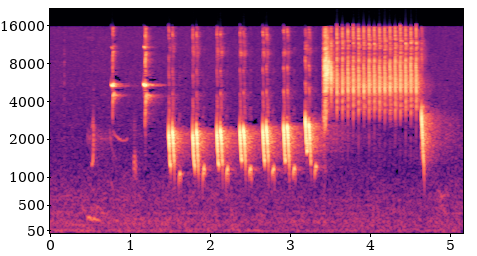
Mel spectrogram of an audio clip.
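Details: Thrush nightingale singing very close, about 4–5 metres, at 01:23 on the night of 8 May 2020 in Kiili parish, Estonia: a few soft opening notes, then a fast series of loud repeated chock notes building into a rapid high rattling trill.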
